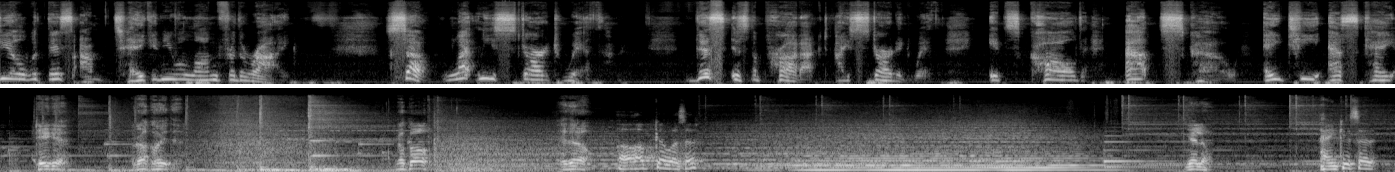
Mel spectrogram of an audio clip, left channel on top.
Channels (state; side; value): different; both; correlation 0.00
